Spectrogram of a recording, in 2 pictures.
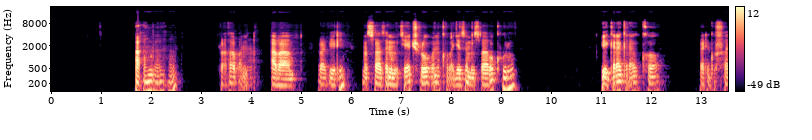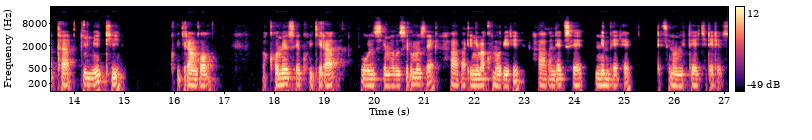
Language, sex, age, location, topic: Kinyarwanda, male, 25-35, Huye, health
